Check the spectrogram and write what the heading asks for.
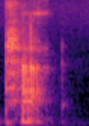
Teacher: in the word pat, you can feel quite a bit of puff of air on your hand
